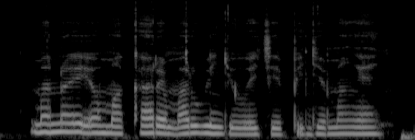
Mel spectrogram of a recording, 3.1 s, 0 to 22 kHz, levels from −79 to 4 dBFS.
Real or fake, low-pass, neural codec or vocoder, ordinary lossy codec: fake; none; vocoder, 44.1 kHz, 128 mel bands every 512 samples, BigVGAN v2; none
